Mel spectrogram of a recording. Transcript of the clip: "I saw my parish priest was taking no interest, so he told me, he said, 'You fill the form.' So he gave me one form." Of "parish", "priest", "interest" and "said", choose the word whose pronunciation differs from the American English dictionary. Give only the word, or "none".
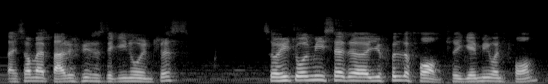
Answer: priest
